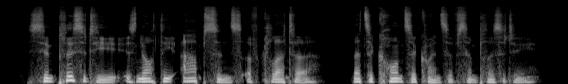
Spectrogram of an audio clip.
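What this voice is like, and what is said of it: British accent imitating Jony Ive. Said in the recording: “profound Johnny Ive quotes ... Let me try it in a British accent again.”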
